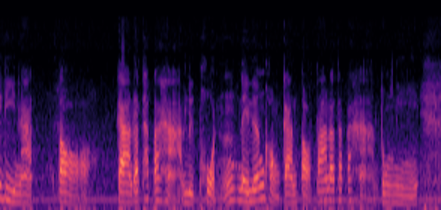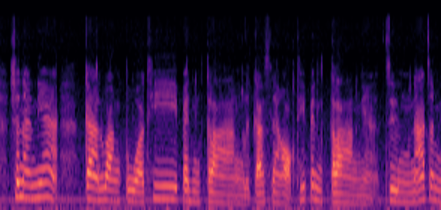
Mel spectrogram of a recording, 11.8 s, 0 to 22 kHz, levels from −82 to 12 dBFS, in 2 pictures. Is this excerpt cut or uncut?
cut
